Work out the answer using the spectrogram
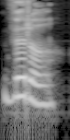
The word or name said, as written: victual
